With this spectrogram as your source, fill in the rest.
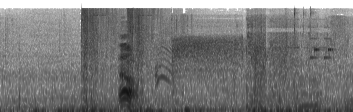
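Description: A laser gun fires with sharp zaps.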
